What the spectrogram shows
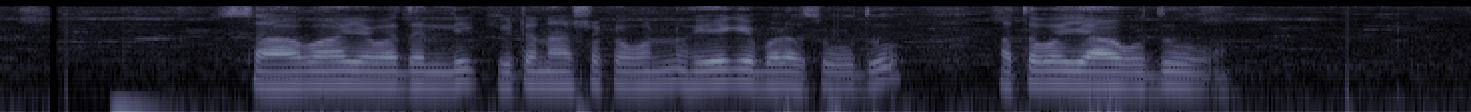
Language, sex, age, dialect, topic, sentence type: Kannada, female, 51-55, Coastal/Dakshin, agriculture, question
